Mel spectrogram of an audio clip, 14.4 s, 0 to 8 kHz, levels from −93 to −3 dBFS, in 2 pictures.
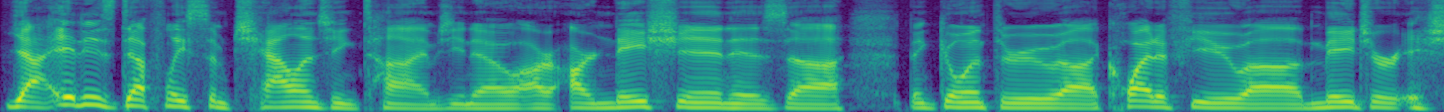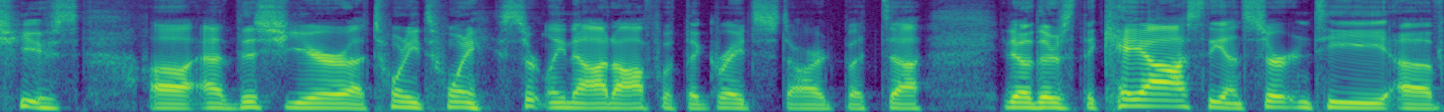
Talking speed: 195 wpm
